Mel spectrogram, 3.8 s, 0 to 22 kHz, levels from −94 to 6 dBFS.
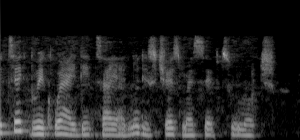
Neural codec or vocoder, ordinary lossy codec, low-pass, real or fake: none; none; none; real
